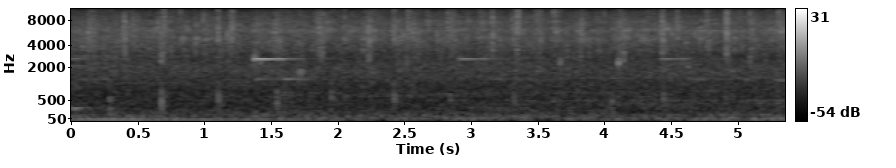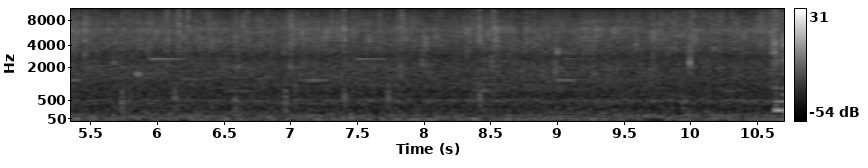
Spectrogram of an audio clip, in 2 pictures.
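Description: Rain falling in the video game Detroit: Become Human, a steady, even wash of patter and drips that holds at the same level throughout, with no voices over it.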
